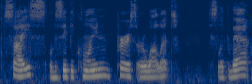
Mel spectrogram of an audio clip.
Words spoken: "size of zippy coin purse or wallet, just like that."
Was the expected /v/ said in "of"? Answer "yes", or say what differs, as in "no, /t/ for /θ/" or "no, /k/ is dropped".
no, /b/ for /v/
